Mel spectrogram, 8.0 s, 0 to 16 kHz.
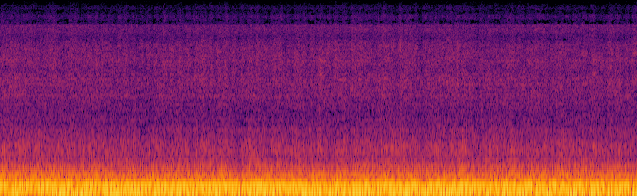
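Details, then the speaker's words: Cammed Gen 3 V8 (112° LSA cam) on a tune reverted to stock 2004 Yukon except base running airflow: steady deep rumble held well above normal idle, never settling; throttle held open and idling high, cause not yet found. "So kind of trying to nail down what it is that's keeping the throttle open and idling so high."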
